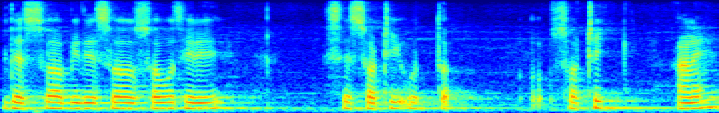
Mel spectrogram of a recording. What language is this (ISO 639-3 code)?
ori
